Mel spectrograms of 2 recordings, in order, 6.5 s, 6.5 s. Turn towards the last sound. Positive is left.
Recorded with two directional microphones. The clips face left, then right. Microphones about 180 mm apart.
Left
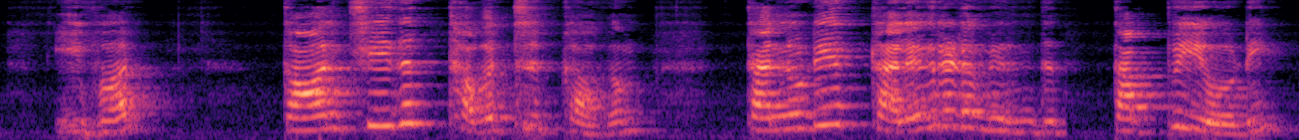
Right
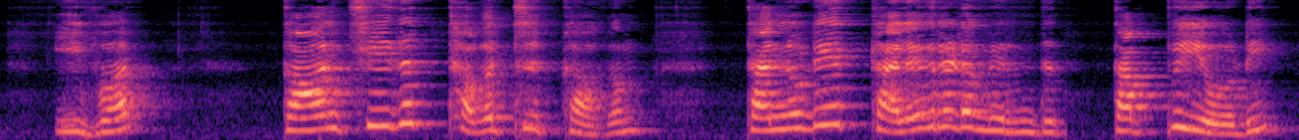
turn(degrees=-30)  # may be behind; listen again after turning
